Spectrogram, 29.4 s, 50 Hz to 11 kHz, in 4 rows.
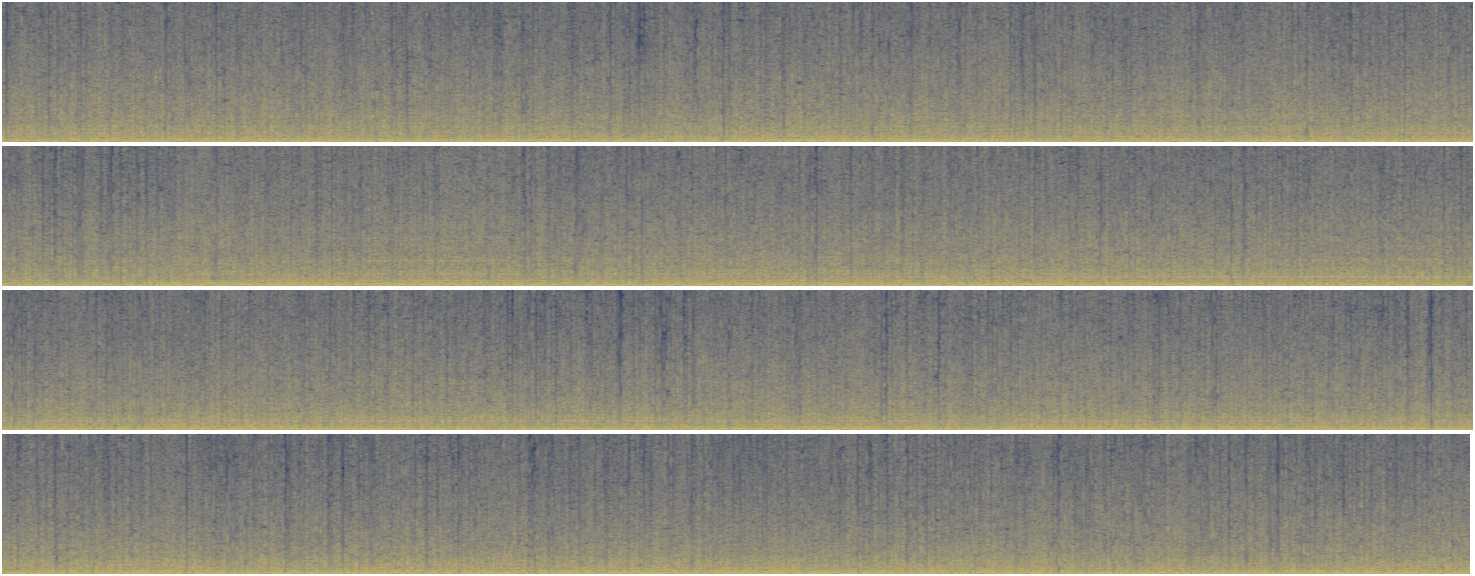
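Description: Honda CB400 motorcycle engine running steadily at highway cruising speed, mixed with a constant rush of wind and road noise.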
